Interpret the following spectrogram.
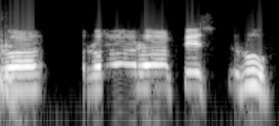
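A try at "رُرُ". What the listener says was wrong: রু নয়, রু বললে তো তাহলে একটা র হয়ে গেল, র পেশ রু। এই রটা তাহলে কোথায় যাবে?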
